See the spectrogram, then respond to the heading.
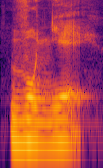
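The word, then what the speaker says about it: Viognier: is how popular are vignetes cuz the word itself is hard to say sometimes. Yes, it's funny with vi it's it's in French. It's um vignet is how we're supposed to say it.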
